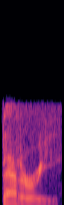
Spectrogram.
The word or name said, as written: battery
